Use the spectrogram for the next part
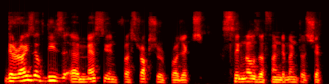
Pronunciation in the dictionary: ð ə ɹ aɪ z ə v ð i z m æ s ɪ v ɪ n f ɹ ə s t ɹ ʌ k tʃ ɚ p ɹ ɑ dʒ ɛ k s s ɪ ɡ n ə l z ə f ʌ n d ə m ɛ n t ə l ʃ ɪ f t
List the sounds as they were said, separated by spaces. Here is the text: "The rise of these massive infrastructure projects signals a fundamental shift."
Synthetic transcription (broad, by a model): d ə ɹ aɪ z ə v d i z m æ s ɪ ɪ n f ɹ ə s t ɹ ʌ k tʃ ɚ p ɹ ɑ dʒ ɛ k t s ɪ ɡ n ə l z ə f ʌ n d ə m ɛ n t ə l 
